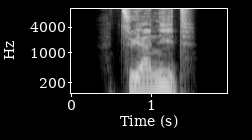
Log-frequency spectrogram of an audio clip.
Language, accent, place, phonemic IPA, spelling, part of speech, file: German, Germany, Berlin, /t͡sy̆aˈniːt/, Zyanid, noun, De-Zyanid.ogg
- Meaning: cyanide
